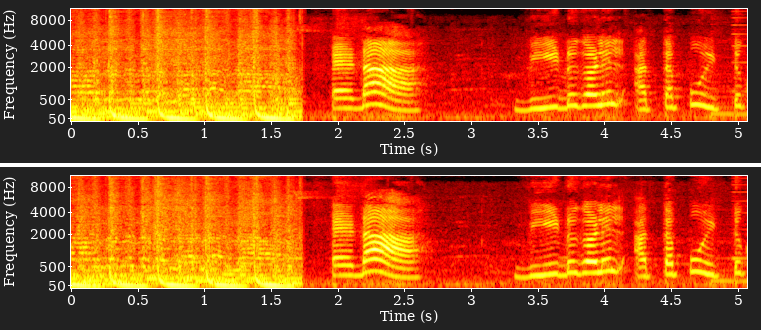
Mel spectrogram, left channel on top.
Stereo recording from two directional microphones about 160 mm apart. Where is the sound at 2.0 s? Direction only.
20° right (ahead or behind).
